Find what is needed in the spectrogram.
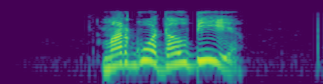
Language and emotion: Russian, positive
